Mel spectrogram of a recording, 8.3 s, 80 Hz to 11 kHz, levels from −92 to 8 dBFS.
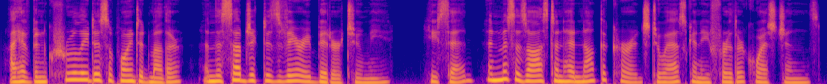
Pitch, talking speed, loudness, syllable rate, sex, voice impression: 190 Hz, 205 wpm, -18 LUFS, 5.6 syllables/s, female, feminine, adult-like, tensed, bright, soft, clear, fluent, intellectual, friendly, unique, elegant, kind, slightly strict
